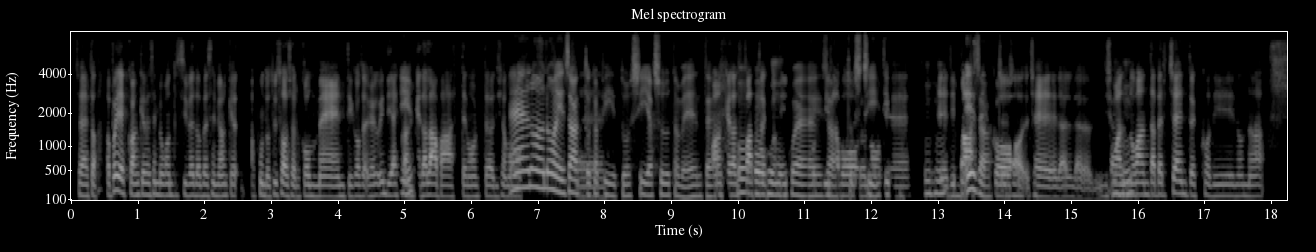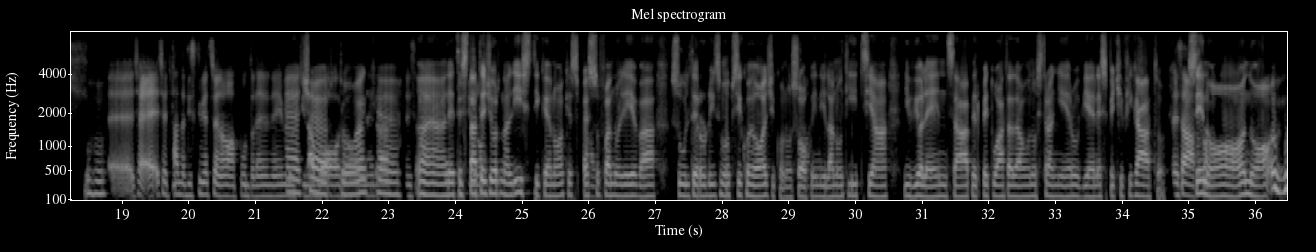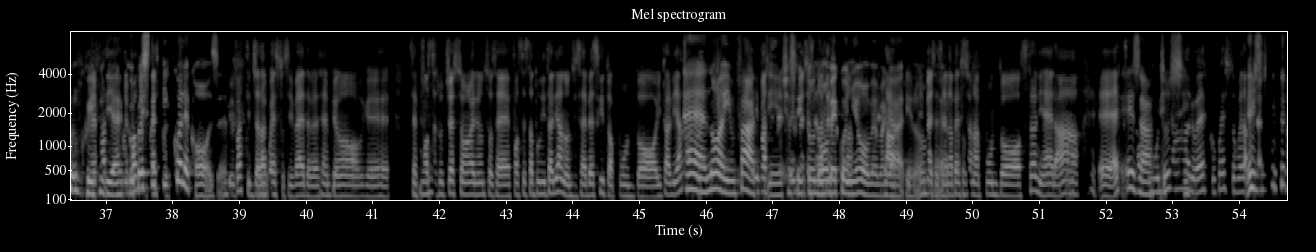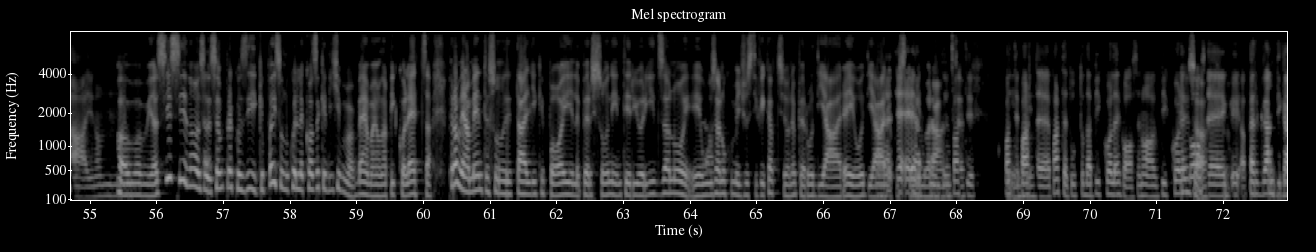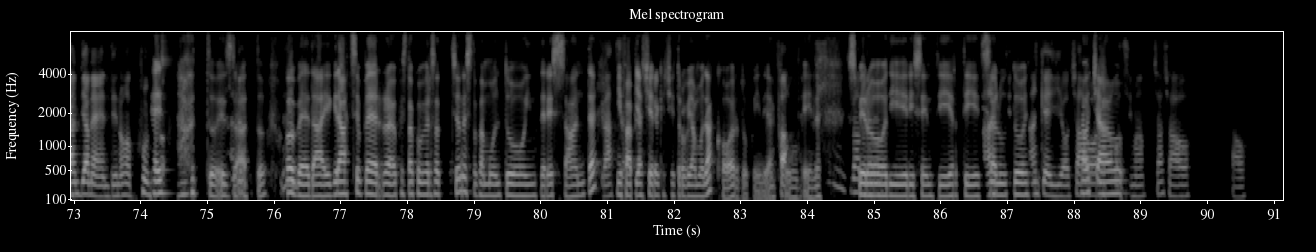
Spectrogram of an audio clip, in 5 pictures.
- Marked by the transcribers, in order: drawn out: "eh"; distorted speech; unintelligible speech; "cioè" said as "ceh"; other background noise; static; teeth sucking; unintelligible speech; chuckle; unintelligible speech; unintelligible speech; unintelligible speech; laughing while speaking: "Esatto"; laughing while speaking: "appunto"; chuckle; teeth sucking
- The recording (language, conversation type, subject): Italian, unstructured, Cosa pensi del problema della discriminazione nella società?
